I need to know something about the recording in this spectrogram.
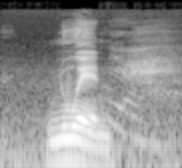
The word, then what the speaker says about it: Nguyen: That's the only name that I know how to pronounce properly because of a skateboarder, and it's Nguyen. Nguyen.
